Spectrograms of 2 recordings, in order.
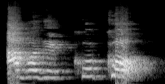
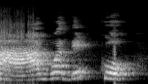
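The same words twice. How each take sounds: First: Slow, loud phrase with "cocô" as co-CÔ; wrong last-syllable stress. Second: Careful "coco" as CÔ-co; stress on first syllable. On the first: American learner getting it wrong, last-syllable stress. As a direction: drag out "cocô", punching the final CÔ. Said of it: "E aí ela falava". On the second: Teacher coaching American to order, first-syllable stress. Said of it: "acento na primeira sílaba". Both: Retold or imitated.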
